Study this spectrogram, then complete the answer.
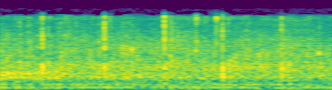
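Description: A large audience at a political rally in Rajgarh claps continuously, a dense, steady wash of applause with scattered sharper claps standing out, no speech over it.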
